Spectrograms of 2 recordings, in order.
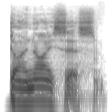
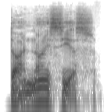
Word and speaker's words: Dionysius: You may have heard me call him Dionysius, an easy mistake, but of course it is Dionysius. And on that, in this episode, I realise he is Dionysius I, but I'll just be calling him Dionysius.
